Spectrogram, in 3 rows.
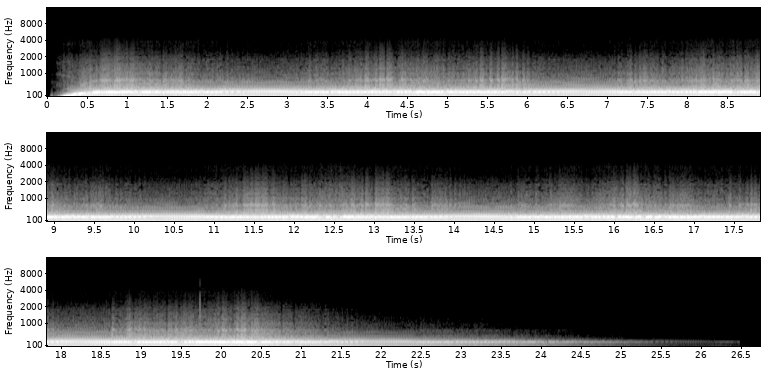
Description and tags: ANALOG DRONE 5
A drone sound i created using a DSI Mopho, recorded in Logic.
